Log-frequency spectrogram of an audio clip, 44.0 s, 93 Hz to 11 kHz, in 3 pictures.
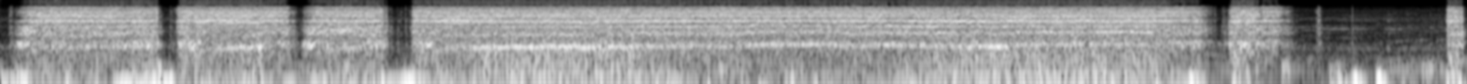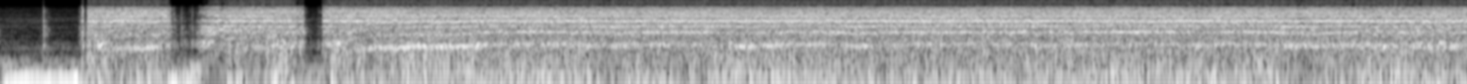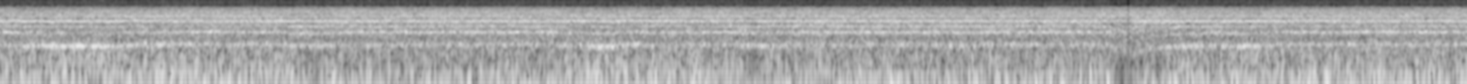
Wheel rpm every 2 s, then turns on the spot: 130, 110, 160, 210, 220, 160, 10, 40, 100, 190, 230, 230, 230, 230, 220, 220, 230, 220, 230, 230, 210, 230.
none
